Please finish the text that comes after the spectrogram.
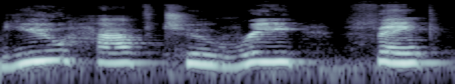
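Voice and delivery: slow, weighty mock ultimatum; stern God's warning. God or Mother Nature warning humankind, stern and emphatic. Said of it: "this is God or Mother Nature".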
